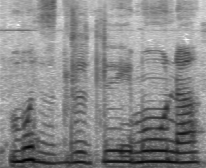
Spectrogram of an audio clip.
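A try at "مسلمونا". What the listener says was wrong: হুম, ঠিক আছে, হয়েছে মোটামুটি।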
